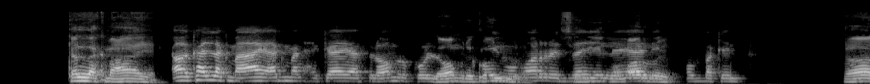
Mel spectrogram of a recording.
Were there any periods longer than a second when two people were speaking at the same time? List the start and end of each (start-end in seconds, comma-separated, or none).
4.3-6.8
